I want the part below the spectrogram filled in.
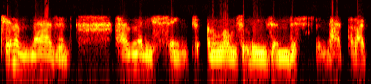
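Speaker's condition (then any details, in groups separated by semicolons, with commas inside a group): Throat cancer surgery; after long recovery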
